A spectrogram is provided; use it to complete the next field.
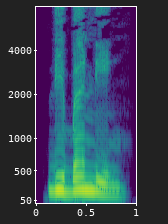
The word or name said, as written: dibanding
